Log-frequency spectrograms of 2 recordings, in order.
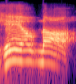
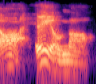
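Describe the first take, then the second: First: Higher, snappy "Hell nah"; quick dismissal. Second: Slow, drawn-out "Oh, hell no" falling; disbelieving. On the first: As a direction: toss off "Hell nah" up high. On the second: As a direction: stretch "Oh, hell no" slowly down. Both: Retold or imitated. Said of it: "I said".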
